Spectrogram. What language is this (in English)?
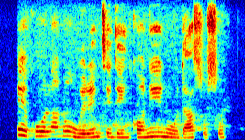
Igbo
